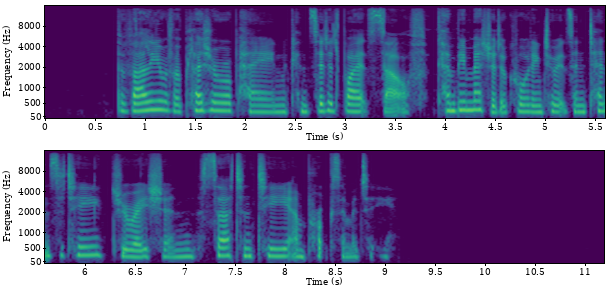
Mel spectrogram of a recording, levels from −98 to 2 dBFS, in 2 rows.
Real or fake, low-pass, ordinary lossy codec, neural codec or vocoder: real; 14.4 kHz; none; none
